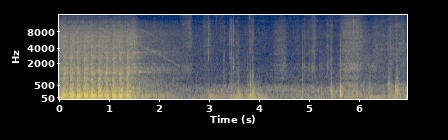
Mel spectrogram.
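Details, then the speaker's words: K24-swapped Nissan Cefiro first start attempt, oil pressure confirmed, borrowed base tune, cam signal error. Even cranking pulses, three or four a second, for a second and a half without firing; crank no start. "As far as the not starting, so I'm getting a cam signal error, but the settings I have, basically I got this tune off a different, like off of a car."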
